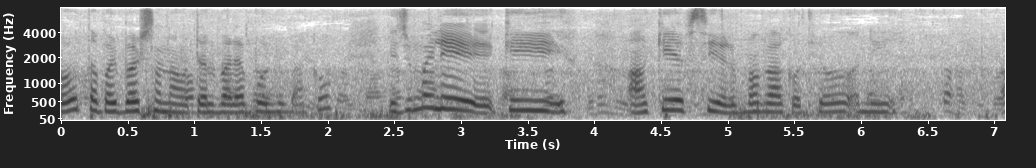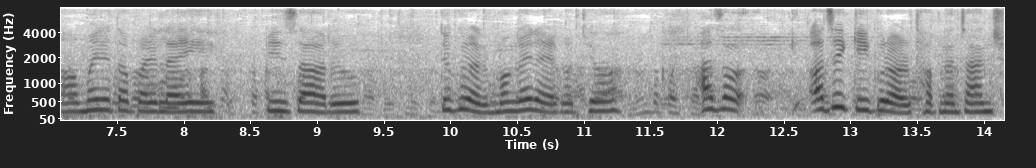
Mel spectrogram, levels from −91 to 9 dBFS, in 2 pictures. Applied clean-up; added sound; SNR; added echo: none; none; none; none.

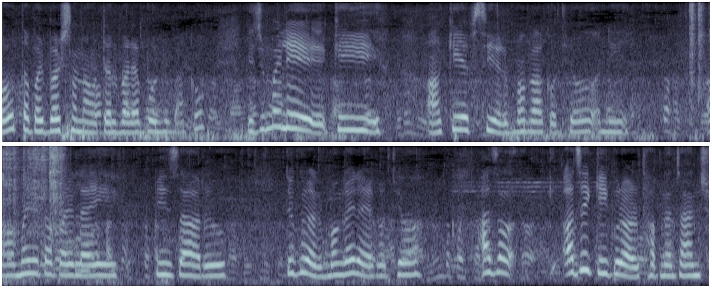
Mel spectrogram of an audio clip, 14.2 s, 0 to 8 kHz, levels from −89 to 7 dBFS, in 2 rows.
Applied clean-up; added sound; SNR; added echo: none; Cutlery, silverware; 11 dB; none.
